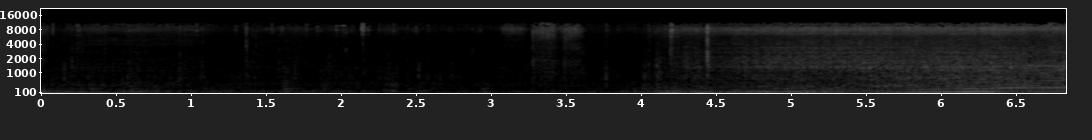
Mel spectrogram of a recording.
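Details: 1995 BMW E34 525i, 2.5 L (believed M50), after spark plugs and coil pack studs failed to cure a misfire with no check engine light, then new coil pack boots: settles from idle into clean, even rising revs; normal running.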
